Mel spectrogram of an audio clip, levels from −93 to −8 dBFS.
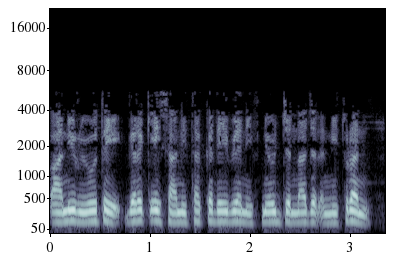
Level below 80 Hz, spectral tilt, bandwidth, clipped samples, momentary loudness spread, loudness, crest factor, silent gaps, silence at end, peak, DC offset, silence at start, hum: -68 dBFS; -5.5 dB/octave; 5.8 kHz; under 0.1%; 5 LU; -30 LUFS; 14 dB; none; 0.15 s; -14 dBFS; under 0.1%; 0 s; none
